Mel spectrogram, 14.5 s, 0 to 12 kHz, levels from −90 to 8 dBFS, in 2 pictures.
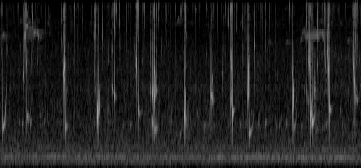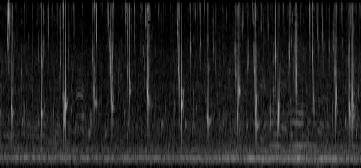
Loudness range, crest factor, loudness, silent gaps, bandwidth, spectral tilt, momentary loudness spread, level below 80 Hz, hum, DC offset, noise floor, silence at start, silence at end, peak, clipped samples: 3 LU; 38 dB; -39 LUFS; none; 11.5 kHz; 0.5 dB/octave; 20 LU; under -90 dBFS; none; under 0.1%; -59 dBFS; 0 s; 0 s; -4 dBFS; under 0.1%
